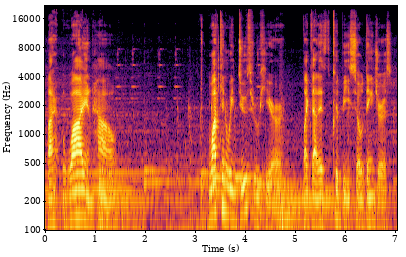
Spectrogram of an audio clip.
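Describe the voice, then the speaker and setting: A Greek game streamer gives casual commentary and reacts aloud while playing, in a mid-range voice at a slow pace. Game music plays behind the voice.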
